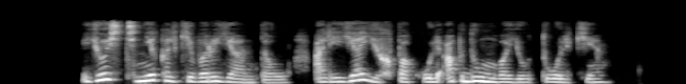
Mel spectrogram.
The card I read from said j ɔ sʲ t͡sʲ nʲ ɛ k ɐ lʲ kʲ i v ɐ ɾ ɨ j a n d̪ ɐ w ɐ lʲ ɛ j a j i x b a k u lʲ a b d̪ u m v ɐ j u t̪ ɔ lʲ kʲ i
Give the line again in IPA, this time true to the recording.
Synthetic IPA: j ɔ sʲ t͡sʲ nʲ ɛ k ɐ lʲ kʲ i v ɐ ɾ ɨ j a n t̪ ɐ w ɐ lʲ ɛ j a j i x p a k u lʲ a b d̪ u m v ɐ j u t̪ ɔ lʲ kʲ i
